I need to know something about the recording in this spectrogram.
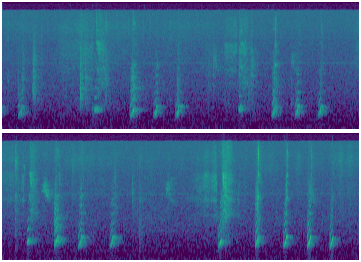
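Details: Sleeping Boxer dog dreaming, talking in his sleep with a long run of soft, stifled yips and muffled woofs, fairly evenly spaced about twice a second with brief pauses, indoors with no other sounds.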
